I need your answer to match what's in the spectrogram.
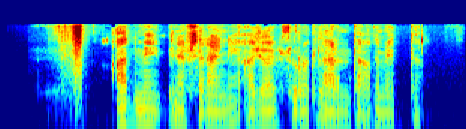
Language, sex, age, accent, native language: Uzbek, male, 12-17, Jizzax, Uzbek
